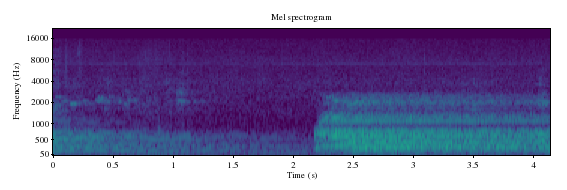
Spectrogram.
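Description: PhasmaBox ghost box playing sustained, bell-like tones: one tone fades away, then a new one made of several steady pitches comes in abruptly about two seconds in and slowly dies down.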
